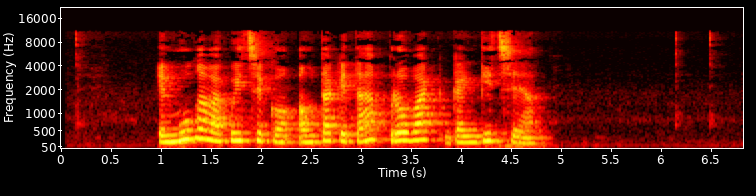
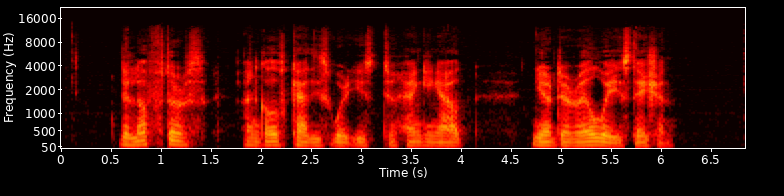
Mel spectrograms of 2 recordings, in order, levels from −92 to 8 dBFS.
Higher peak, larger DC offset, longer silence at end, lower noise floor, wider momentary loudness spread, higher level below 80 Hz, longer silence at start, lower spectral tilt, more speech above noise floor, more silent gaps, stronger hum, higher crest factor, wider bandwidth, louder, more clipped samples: first, -4 dBFS vs -12 dBFS; neither; first, 2 s vs 0.75 s; second, -66 dBFS vs -77 dBFS; about the same, 8 LU vs 10 LU; first, -52 dBFS vs -70 dBFS; first, 0.95 s vs 0.6 s; about the same, -4.5 dB/octave vs -4 dB/octave; first, 48 dB vs 43 dB; neither; neither; second, 16 dB vs 24 dB; second, 11.5 kHz vs 13.5 kHz; first, -18 LUFS vs -34 LUFS; neither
